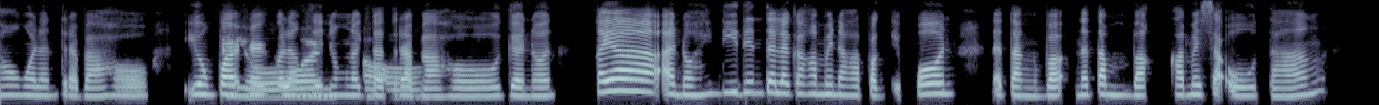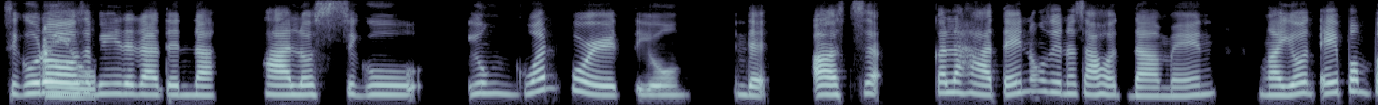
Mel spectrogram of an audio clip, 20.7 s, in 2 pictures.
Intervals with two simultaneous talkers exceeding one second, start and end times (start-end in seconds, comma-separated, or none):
1.7-3.2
